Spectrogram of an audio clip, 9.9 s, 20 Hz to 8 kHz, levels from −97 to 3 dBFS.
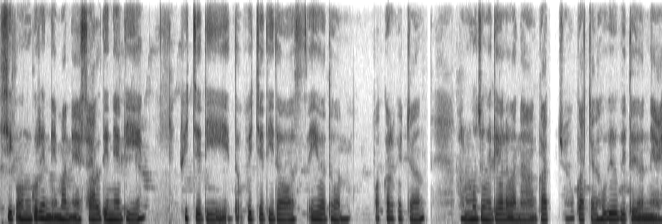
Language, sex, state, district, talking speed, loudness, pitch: Chakma, female, Tripura, West Tripura, 125 wpm, -14 LUFS, 210 Hz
